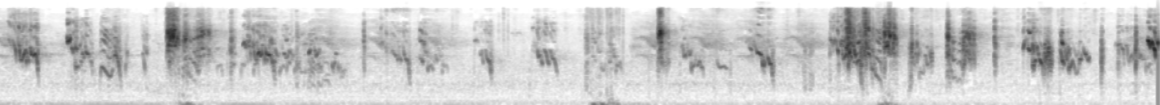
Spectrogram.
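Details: A busy aviary of budgerigars, the Australian parrot, kept for breeding: overlapping scratchy chirps, squawks and warbles run almost without pause, with occasional low bumps.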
